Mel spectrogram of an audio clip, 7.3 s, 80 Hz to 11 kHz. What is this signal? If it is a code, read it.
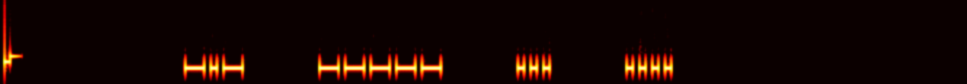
Morse code, heard as a keyed tone, about 25 wpm, spaced as for 12 wpm, 700 Hz. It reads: K0SH
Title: USA Call Signs - 4 Characters - 4x Character Spacing - 25wpm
